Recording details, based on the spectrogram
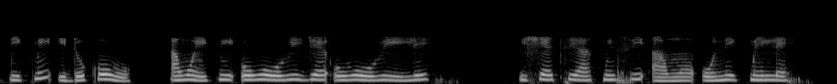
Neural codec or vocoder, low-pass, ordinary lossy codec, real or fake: codec, 16 kHz, 4.8 kbps, FACodec; 3.6 kHz; MP3, 24 kbps; fake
